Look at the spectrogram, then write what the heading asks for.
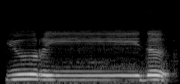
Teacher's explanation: دال حروف قلقلہ میں سے ہے تو اس کو ہلاتے ہوئے چھوڑیں گے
